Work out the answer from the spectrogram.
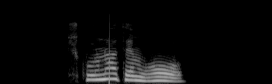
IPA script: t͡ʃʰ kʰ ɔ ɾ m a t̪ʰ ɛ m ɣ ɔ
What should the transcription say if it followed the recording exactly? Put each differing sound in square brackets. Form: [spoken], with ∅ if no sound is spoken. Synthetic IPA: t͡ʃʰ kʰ [u] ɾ [n] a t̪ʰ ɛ m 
